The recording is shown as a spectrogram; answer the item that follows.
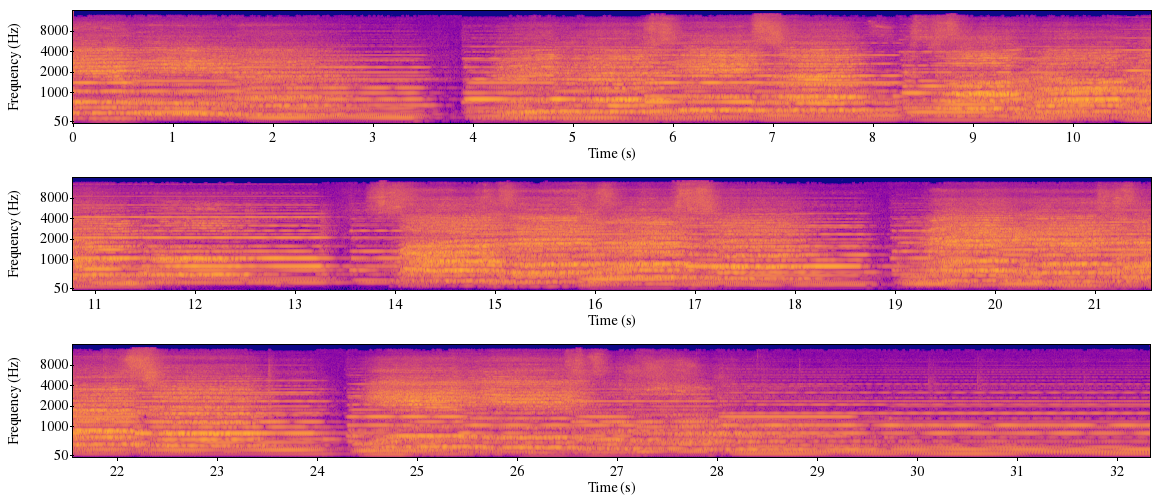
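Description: Congregation singing a hymn with pipe-organ accompaniment, in phrases broken by short pauses. Near the end the voices stop and the organ plays on alone.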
